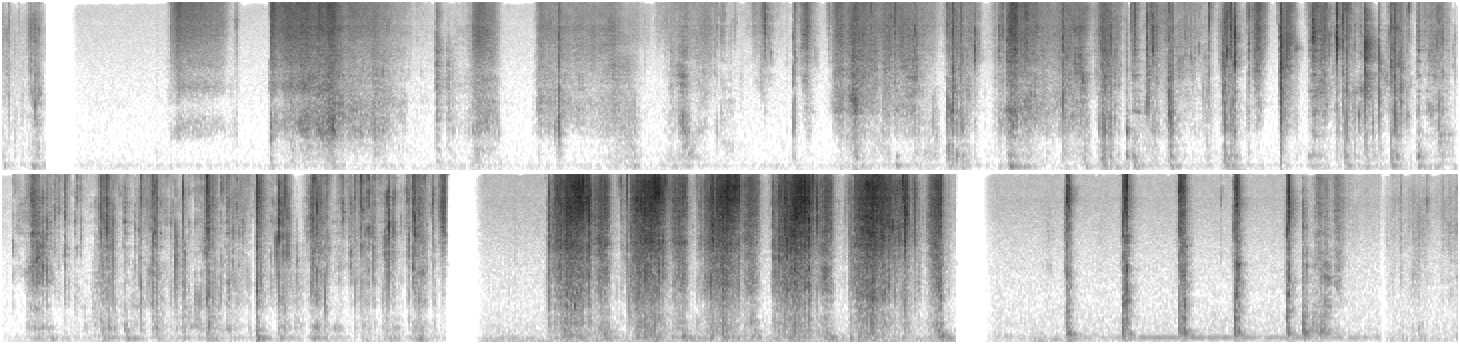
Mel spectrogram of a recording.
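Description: Slime being squeezed, stretched and pressed by hand: dense, sticky crackling and popping, broken by a few short pauses, loudest in a run of crackles a little past the middle.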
